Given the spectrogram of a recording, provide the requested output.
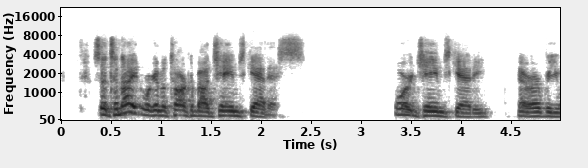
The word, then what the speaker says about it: Gettys: I asked them is, how do you pronounce your name? And they all agree, Gettys. So since their name is Gettys and they pronounce their name Gettys, we should call it Gettysburg and not Gettysburg.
